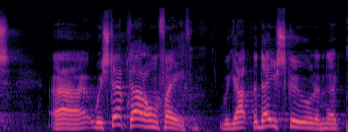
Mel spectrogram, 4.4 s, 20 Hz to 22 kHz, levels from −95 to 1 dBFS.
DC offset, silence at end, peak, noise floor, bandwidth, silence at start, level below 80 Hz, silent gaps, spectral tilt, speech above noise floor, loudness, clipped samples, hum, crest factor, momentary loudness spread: under 0.1%; 0.1 s; -20 dBFS; -66 dBFS; 17 kHz; 0 s; -80 dBFS; none; -4 dB/octave; 30 dB; -36 LUFS; under 0.1%; none; 16 dB; 9 LU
